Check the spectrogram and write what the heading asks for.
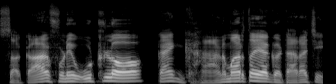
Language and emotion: Goan Konkani, disgusted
